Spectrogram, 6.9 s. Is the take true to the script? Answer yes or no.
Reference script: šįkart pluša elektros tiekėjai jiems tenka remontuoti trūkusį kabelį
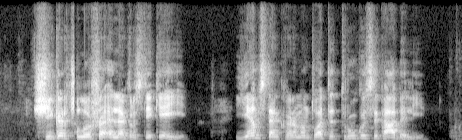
yes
